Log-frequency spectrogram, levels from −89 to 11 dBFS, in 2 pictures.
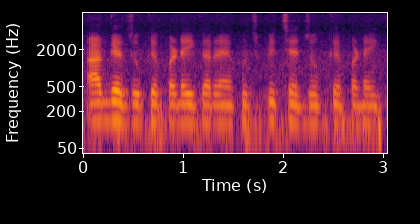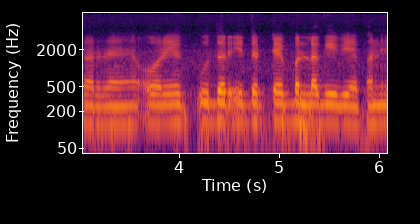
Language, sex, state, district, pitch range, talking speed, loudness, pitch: Hindi, female, Rajasthan, Bikaner, 125-135 Hz, 245 wpm, -21 LUFS, 125 Hz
